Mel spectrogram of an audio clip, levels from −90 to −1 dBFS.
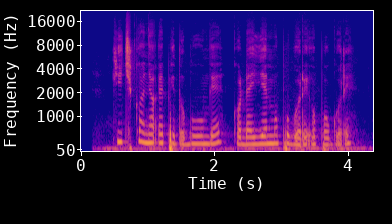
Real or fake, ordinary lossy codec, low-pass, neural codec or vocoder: fake; none; none; codec, 44.1 kHz, 7.8 kbps, Pupu-Codec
